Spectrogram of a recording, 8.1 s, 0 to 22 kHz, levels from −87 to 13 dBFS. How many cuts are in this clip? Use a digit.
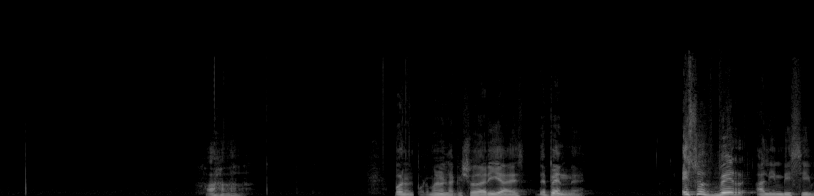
2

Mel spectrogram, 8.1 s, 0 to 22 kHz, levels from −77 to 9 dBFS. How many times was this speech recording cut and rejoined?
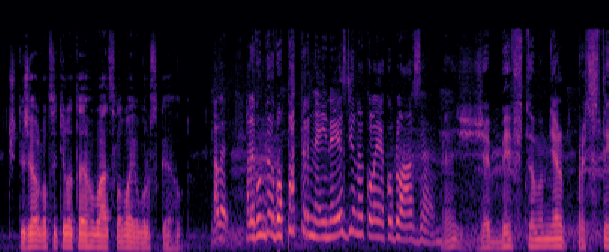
1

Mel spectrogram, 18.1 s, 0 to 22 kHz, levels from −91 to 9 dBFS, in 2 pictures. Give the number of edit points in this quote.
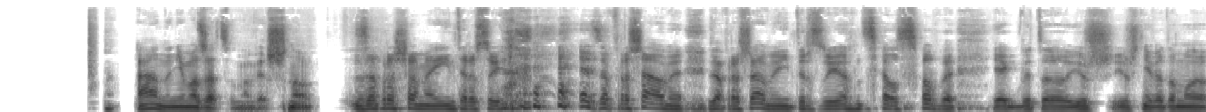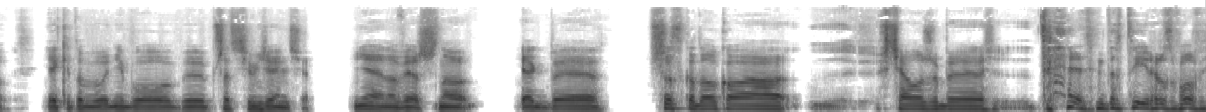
1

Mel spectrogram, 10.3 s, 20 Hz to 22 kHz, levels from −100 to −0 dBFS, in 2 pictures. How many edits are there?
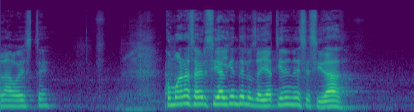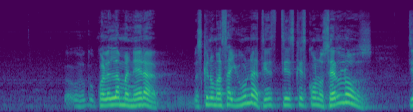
1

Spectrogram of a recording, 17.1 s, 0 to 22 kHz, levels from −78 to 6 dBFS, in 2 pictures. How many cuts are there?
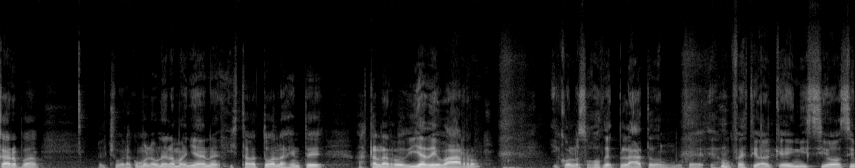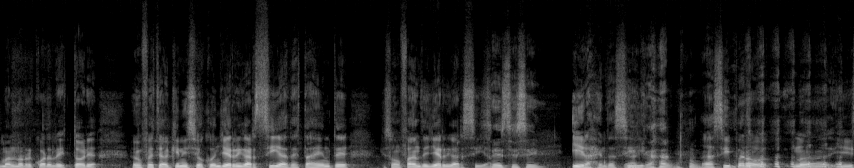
1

